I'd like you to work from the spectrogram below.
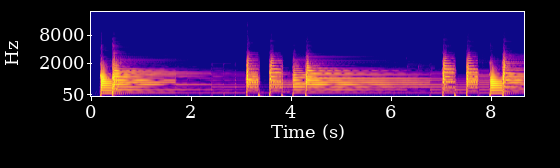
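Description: Electric guitar recorded as a dry direct-input signal, strummed loud and hard: sharp chord attacks ringing out with long sustain, then a quick series of hard strums and more sustained chords, no voices.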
